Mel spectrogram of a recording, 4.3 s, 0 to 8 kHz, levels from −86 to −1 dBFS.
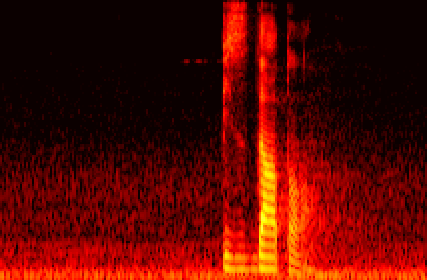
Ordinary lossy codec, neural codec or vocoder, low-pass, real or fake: none; none; none; real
